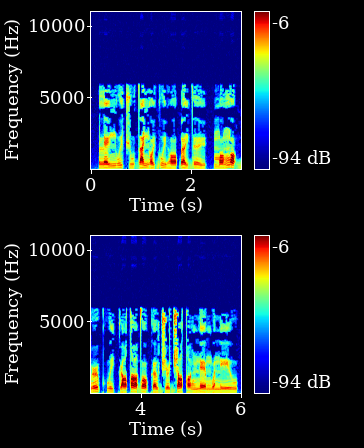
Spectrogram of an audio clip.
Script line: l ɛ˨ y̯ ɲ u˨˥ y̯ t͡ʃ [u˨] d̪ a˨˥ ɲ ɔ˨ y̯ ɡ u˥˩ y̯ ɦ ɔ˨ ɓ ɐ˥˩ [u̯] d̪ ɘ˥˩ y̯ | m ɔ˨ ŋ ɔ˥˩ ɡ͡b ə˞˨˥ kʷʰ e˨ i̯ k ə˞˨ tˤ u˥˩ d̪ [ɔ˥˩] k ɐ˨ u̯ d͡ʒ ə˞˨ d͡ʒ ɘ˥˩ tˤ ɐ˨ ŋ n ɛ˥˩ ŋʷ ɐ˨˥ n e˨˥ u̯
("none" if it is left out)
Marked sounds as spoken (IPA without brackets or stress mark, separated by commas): u˨, i̯, ɔ˥˩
